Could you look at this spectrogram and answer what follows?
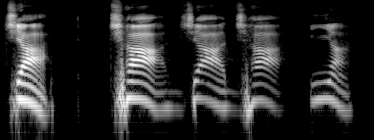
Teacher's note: तालु पे जाकर के आपकी जीभ टकराती है।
